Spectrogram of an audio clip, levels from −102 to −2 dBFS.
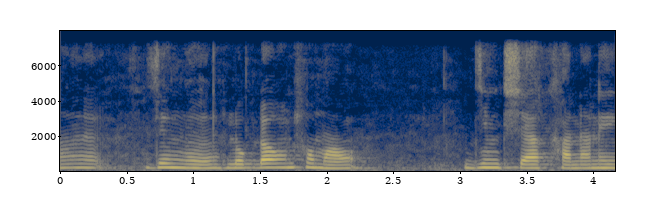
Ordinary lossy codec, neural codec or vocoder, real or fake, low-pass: none; codec, 16 kHz, 4 kbps, FreqCodec, larger model; fake; 7.2 kHz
